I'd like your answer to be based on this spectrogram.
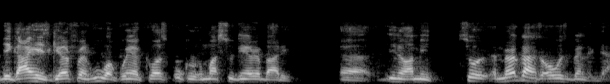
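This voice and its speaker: A man with a non-native accent talks at a very fast pace. His loudness swings widely. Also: medium pitch for a man, ordinary pitch variation. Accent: noticeable foreign. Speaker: immigrant discussion participant. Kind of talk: casual discussion. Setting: somewhere he cannot talk much. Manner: halting, many repetitions.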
